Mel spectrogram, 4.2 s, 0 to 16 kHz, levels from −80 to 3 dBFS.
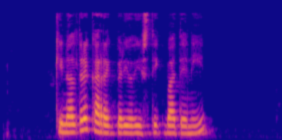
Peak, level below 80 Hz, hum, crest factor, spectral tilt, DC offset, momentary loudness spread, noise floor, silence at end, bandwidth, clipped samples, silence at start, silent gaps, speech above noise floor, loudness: -6 dBFS; -66 dBFS; none; 18 dB; -4.5 dB/octave; under 0.1%; 12 LU; -77 dBFS; 1.15 s; 11.5 kHz; under 0.1%; 0.85 s; none; 56 dB; -22 LUFS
